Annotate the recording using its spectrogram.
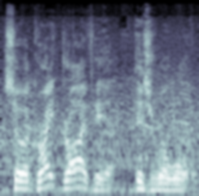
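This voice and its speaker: Man, golf analyst, live commentary, mid-pitched voice, clear outdoor background noise. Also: animated, moderate pace, crowd noise. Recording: noisy outdoor broadcast.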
